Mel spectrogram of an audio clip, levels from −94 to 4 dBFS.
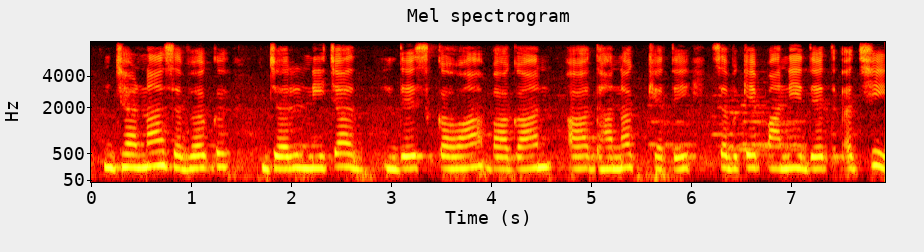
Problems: background sounds at intervals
